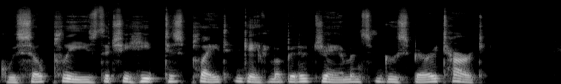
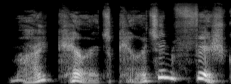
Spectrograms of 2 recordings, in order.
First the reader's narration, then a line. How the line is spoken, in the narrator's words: cried the cook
